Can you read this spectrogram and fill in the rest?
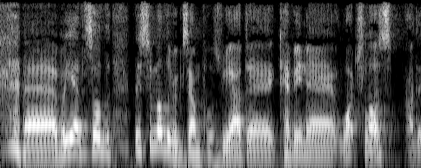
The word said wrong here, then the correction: Wachholz: Is that how you pronounce his name? – I think it's Wachholz. – Wachholz, there we go.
